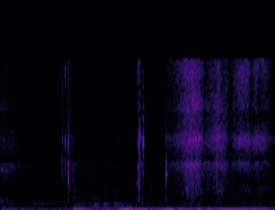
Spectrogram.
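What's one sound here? A car engine starts and idles with a low, steady rumble.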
